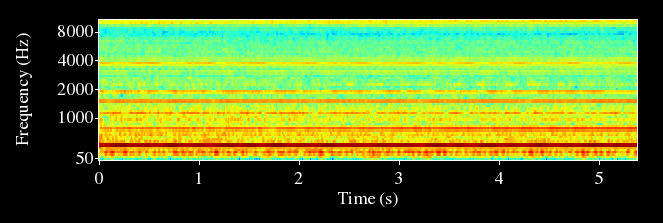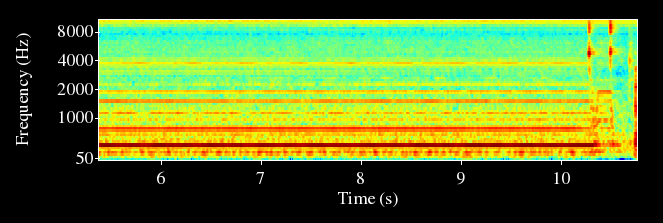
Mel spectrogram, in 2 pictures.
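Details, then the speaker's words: CNC machine homing cycle: a steady stepper motor whine for about ten seconds, then sharp clicks as the axes bounce off the home switches. Normal homing. "when it does it if you listen closely you'll hear the as it bounces off the home switches you can hear them click"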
